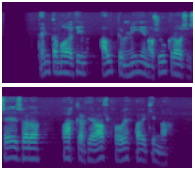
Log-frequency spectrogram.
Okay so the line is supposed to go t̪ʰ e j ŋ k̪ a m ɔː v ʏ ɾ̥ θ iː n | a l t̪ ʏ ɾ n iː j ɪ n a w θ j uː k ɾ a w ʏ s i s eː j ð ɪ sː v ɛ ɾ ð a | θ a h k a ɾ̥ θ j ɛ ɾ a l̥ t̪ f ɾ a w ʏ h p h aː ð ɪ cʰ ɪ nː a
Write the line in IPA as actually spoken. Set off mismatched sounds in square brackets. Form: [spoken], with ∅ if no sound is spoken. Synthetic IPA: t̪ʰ e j ŋ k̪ a m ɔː [ð] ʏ ɾ̥ θ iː n | a l t̪ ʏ ɾ n iː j ɪ n a w [s] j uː k ɾ a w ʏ s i s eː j ð ɪ [s] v ɛ ɾ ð a | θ a h k a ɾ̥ θ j ɛ ɾ a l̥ t̪ f ɾ a w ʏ h p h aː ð ɪ cʰ ɪ nː a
